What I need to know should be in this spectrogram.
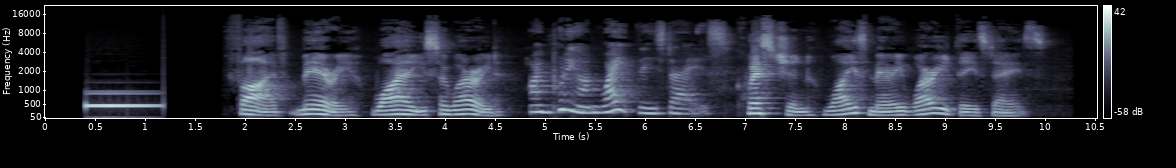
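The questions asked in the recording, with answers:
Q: Question, why is Mary worried these days?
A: She is putting on weight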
